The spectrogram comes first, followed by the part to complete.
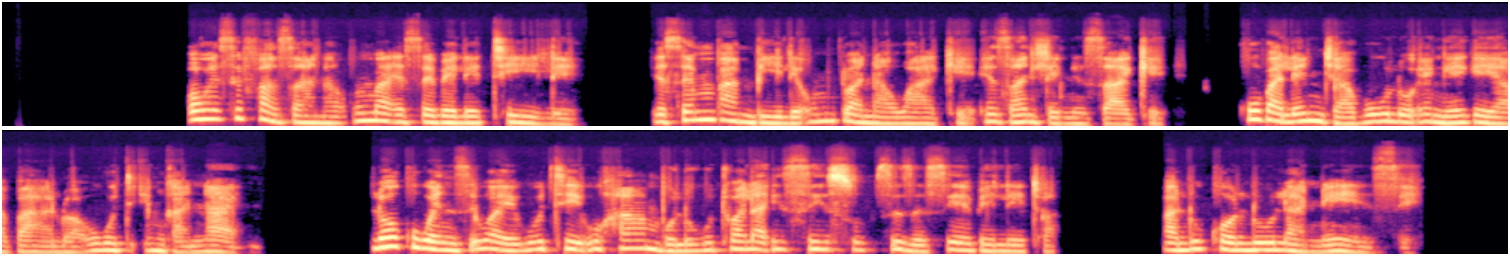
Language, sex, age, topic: North Ndebele, female, 36-49, health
